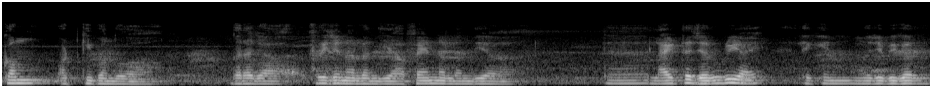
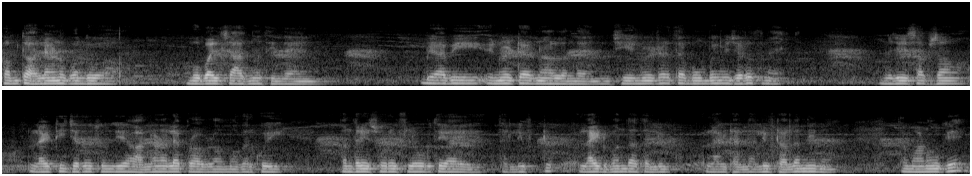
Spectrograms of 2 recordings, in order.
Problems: constant background noise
